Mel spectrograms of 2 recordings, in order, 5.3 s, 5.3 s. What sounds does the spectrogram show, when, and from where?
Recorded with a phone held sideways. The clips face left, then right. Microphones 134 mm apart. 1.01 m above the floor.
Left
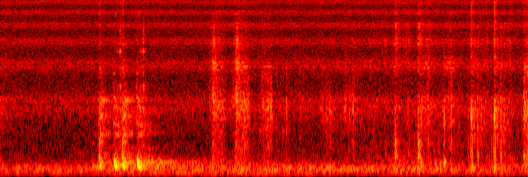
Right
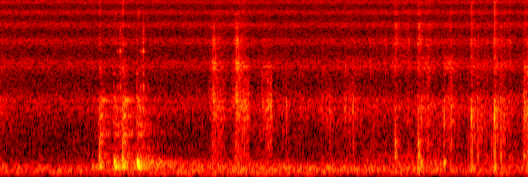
Only background noise.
